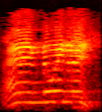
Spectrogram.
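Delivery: roaring ship's command, high and loud; bellowed order. Acted. First mate roaring at the crew on deck, full bellow.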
